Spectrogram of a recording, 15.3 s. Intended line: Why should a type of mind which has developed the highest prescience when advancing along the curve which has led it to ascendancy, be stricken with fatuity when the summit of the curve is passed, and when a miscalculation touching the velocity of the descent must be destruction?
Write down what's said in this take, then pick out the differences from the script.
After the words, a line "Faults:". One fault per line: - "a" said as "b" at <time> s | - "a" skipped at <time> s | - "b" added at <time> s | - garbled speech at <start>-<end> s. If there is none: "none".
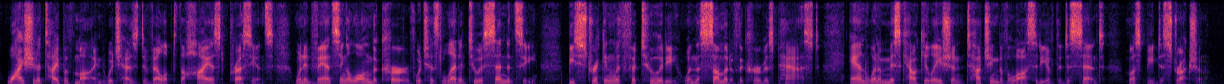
Why should a type of mind which has developed the highest prescience when advancing along the curve which has led it to ascendancy, be stricken with fatuity when the summit of the curve is passed, and when a miscalculation touching the velocity of the descent must be destruction?
Faults:
none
